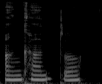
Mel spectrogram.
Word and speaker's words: Encanto: I think Enchanto. I don't know. – Enchanto. I don't know how to pronounce Spanish. – Isn't it Spanish? Isn't it Encanto? – Yeah, I think it's Encanto.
